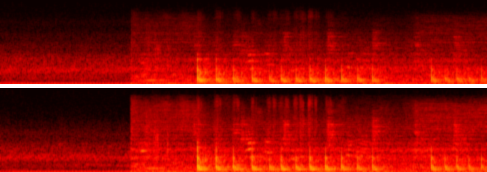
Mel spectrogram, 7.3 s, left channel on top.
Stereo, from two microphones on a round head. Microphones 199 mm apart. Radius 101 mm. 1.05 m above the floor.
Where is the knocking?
55° right (ahead or behind), 1.9 m.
